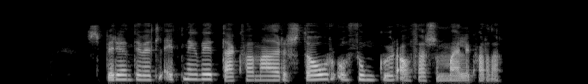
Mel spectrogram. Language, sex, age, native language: Icelandic, male, 20-29, Icelandic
